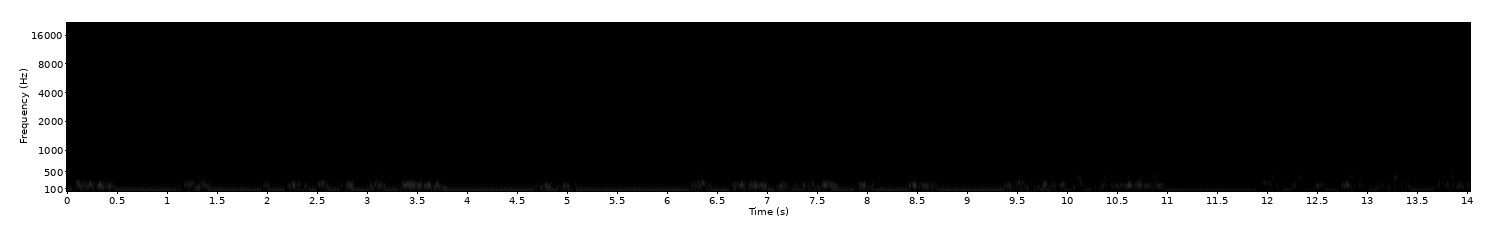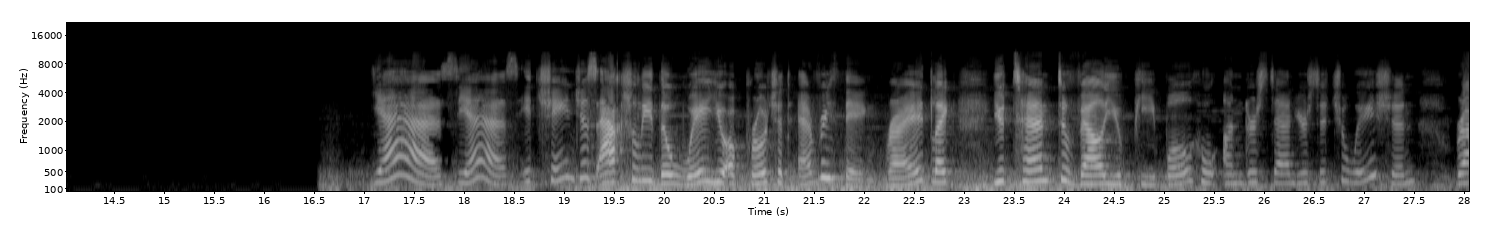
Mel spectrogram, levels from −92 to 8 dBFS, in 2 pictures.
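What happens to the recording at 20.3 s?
At 20.3 s you're inside a wrong sample rate stretch that runs from about 19.45 s to the end at 28.05 s. The speech plays back at roughly 0.92 times its proper speed and drops about 1.5 semitones, so it sounds a touch slow and low. That fits 24 kHz material being played at 22 kHz without any conversion.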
